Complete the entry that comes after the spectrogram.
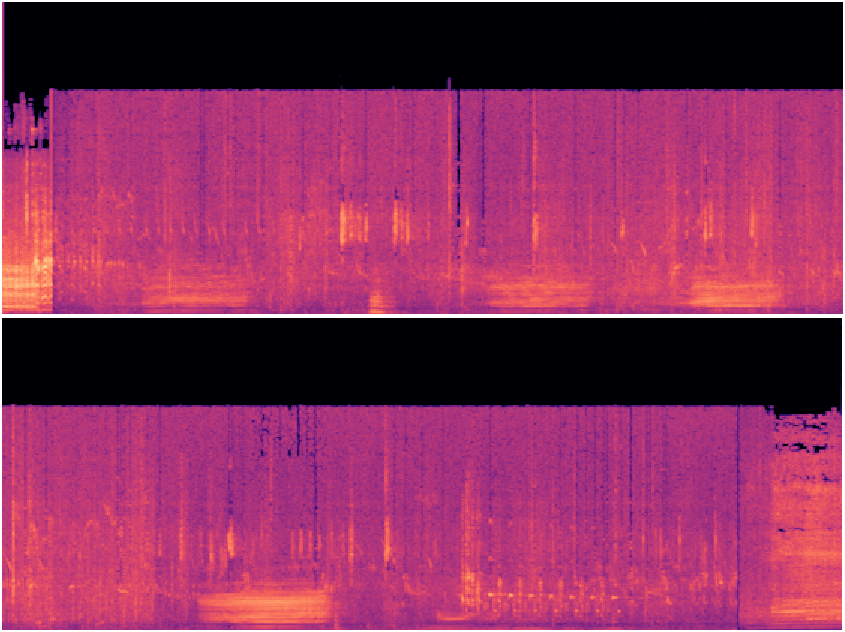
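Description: Bison bellowing: about five drawn-out calls of one to two seconds each, a few seconds apart, the last one lower and grunting. A goat's bleat cuts off at the very start, and a donkey's bray begins near the end.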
